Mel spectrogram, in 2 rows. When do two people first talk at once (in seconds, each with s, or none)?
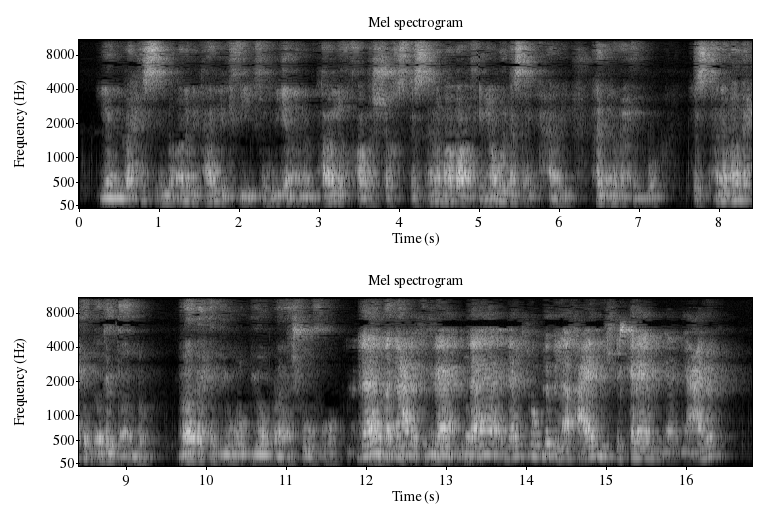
12.0 s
